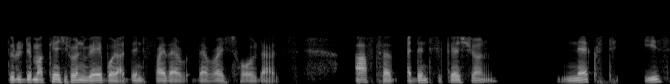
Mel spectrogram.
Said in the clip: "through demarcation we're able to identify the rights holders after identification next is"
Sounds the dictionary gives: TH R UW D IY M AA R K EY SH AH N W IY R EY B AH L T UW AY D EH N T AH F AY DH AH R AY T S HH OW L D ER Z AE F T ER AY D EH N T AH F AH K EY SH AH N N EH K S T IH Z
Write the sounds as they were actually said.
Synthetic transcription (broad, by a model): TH R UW D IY M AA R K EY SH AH N W IY R EY B AH L T UW AY D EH N T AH F AY DH AH R AY T S HH OW L D ER Z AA F T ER AY D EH N T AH F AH K EY SH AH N N EH K S T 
